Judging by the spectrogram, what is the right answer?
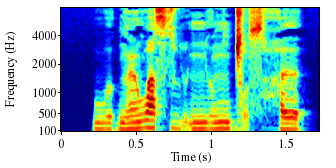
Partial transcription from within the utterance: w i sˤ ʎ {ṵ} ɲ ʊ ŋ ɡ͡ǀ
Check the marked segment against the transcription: correct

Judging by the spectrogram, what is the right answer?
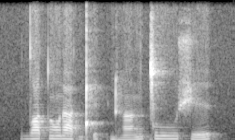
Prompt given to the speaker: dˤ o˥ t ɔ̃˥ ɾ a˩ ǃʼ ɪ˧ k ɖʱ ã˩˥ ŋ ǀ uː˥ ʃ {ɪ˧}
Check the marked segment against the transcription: incorrect: ɪ˩˥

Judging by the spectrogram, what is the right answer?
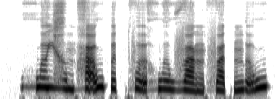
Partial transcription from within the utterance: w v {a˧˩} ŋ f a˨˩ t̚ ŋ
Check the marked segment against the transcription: correct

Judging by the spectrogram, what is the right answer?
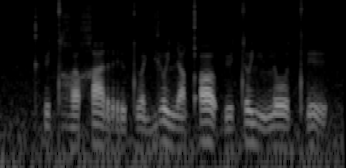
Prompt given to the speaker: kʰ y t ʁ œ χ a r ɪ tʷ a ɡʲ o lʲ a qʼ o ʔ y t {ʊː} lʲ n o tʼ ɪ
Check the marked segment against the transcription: incorrect: ʊ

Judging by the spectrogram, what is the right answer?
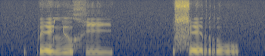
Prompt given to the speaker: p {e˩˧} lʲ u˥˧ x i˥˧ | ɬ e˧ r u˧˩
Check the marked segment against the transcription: incorrect: e˧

